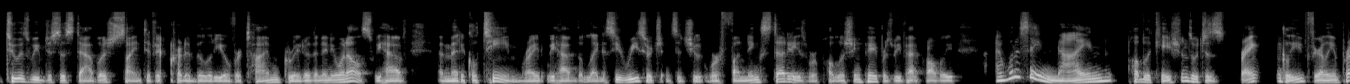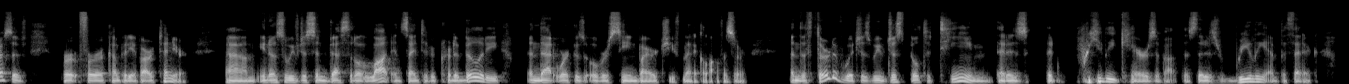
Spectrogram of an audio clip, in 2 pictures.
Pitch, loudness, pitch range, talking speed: 90 Hz, -21 LUFS, 80-105 Hz, 215 wpm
